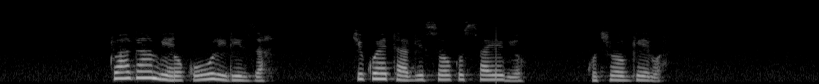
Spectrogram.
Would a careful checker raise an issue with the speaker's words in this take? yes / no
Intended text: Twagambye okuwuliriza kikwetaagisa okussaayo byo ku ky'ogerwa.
no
